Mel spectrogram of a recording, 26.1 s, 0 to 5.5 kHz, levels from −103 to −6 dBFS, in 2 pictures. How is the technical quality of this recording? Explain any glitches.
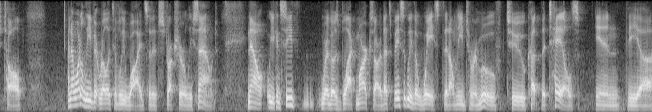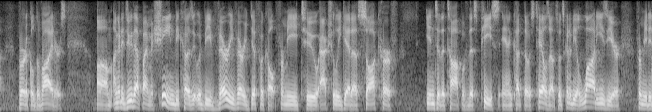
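No glitches can be heard anywhere in the recording; the signal stays continuous and stable throughout, with no audible technical faults.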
